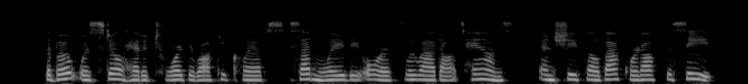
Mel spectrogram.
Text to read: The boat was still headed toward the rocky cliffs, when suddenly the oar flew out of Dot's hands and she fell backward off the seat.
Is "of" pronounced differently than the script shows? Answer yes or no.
yes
